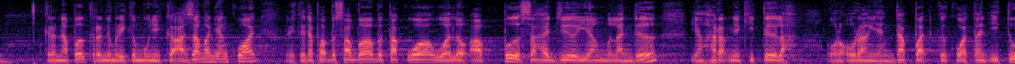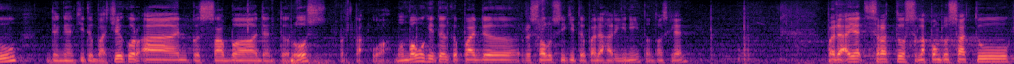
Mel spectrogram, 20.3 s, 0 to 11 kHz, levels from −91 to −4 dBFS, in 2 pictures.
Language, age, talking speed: Malayalam, 40-59, 135 wpm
